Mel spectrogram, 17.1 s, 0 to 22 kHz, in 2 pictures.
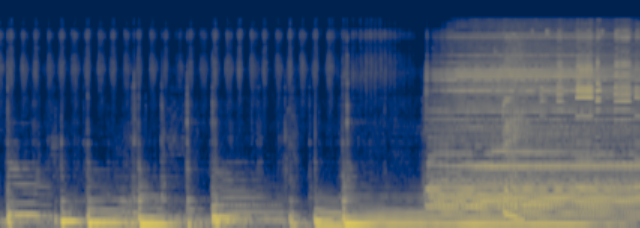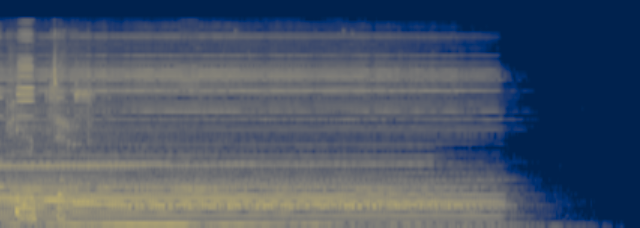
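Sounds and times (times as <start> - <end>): orchestra holding final chord: 5.7 - 15.4.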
